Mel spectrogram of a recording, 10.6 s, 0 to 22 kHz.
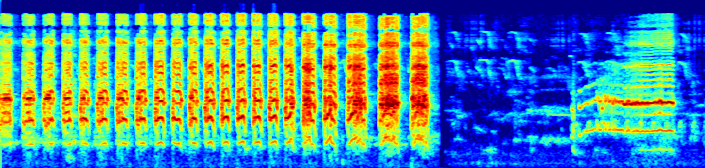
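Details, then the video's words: Wild hen calling the rooster in 2021: a fast run of about twenty harsh clucks, about two per second, then silence and a drawn-out harmonic squawk near the end. "suab poj qaib qus seev tau zoo heev 2021.tiếng gà mái gọi trống"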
